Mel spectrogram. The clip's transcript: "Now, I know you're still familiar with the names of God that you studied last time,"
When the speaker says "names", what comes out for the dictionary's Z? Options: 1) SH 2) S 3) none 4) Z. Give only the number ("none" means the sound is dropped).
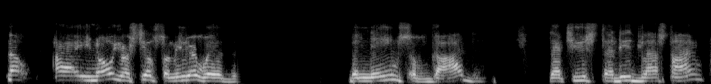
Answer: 4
